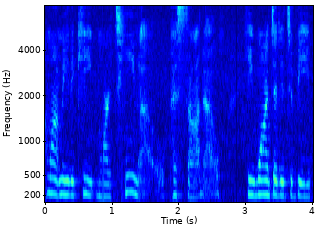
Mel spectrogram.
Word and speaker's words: Paisano: Paisano. Paisano? Paisano. So you almost say it like there's a B in there, to me.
